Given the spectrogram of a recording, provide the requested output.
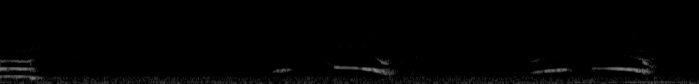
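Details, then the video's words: Roy, a Norwegian Forest Cat from Hungary living in Switzerland, asking for food indoors: a series of soft, short meows, some rising and some falling, spaced over several seconds in a quiet room. "Give me FOOD Please!!! - Roy"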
